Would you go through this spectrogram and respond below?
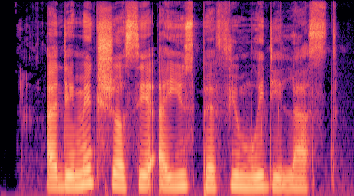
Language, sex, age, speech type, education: Nigerian Pidgin, female, 30-45, spontaneous, tertiary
